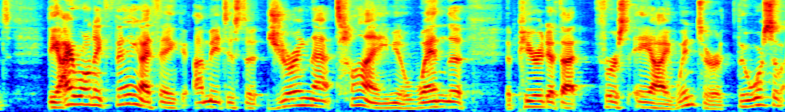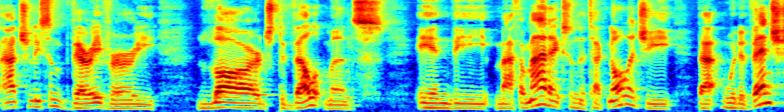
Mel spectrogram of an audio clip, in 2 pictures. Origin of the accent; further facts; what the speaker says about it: Canada; as a Canadian, you know, these are great stories to hear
